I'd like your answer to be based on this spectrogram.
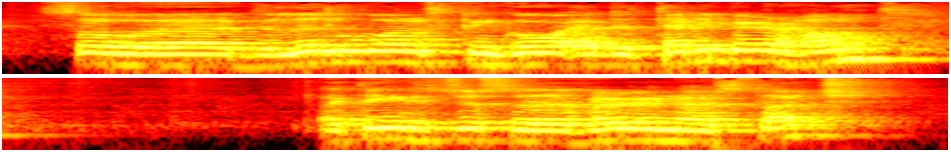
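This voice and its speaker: In a room with audible echo, a man speaks at a high pitch with very even loudness. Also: fairly even intonation, moderate pace. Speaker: shaving vlogger and first responder. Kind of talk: casual vlog tutorial. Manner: halting, with many fillers.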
